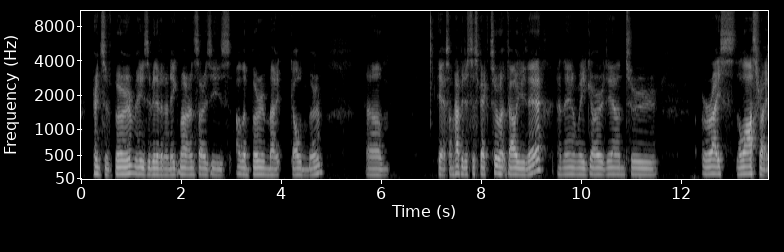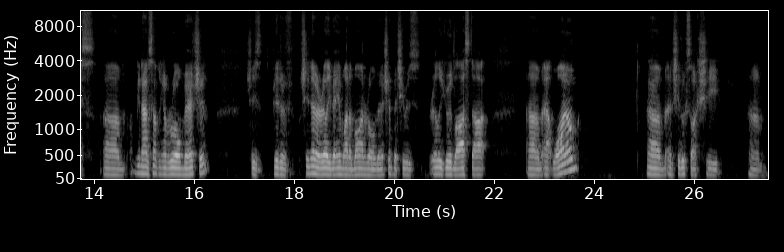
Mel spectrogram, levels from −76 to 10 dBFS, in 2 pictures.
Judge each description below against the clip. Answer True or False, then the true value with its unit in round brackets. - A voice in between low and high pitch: False (125 Hz)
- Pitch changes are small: True (2.3 semitones)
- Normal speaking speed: True (170 wpm)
